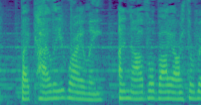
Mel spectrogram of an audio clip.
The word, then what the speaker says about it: Kiley Riley: story my name is Kylie Riley yes it Rhymes and yes it is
